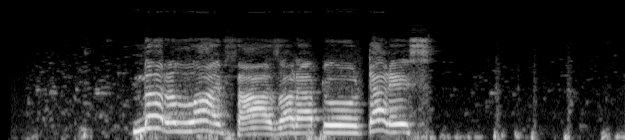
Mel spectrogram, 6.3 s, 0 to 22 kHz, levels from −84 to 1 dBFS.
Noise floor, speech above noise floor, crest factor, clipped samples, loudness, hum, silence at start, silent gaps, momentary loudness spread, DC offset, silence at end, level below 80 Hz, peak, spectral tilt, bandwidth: -46 dBFS; 35 dB; 12 dB; under 0.1%; -11 LUFS; none; 0.8 s; none; 24 LU; under 0.1%; 0 s; -38 dBFS; 0 dBFS; -6.5 dB/octave; 7.4 kHz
